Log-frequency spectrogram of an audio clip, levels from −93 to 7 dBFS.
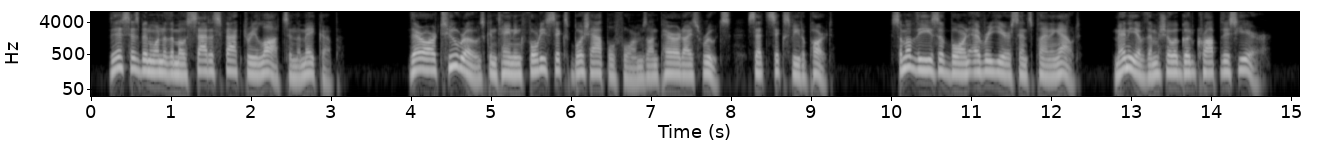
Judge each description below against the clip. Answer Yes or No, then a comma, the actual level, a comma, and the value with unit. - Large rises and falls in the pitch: No, average, 3.8 semitones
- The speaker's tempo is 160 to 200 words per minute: Yes, average, 195 wpm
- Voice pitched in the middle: Yes, medium, 145 Hz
